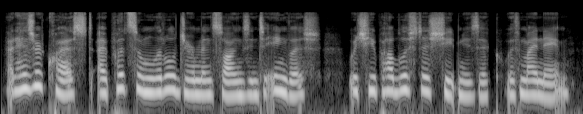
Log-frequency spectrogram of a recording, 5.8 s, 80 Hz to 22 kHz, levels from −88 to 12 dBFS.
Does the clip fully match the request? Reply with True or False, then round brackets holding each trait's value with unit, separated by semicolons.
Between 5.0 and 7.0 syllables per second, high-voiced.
True (5.4 syllables/s; 230 Hz)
